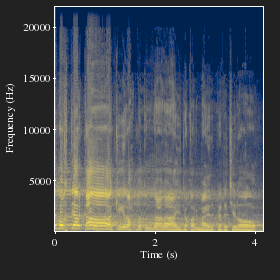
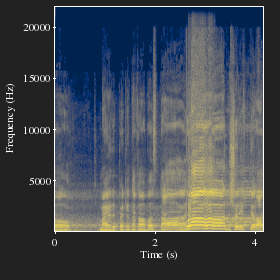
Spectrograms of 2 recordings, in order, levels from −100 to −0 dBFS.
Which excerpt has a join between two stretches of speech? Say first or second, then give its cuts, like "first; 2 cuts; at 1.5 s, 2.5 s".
second; 1 cut; at 2.6 s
